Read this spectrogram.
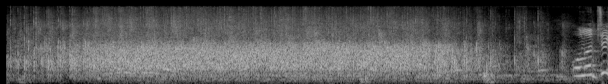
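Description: A studio audience applauds and cheers loudly.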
